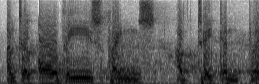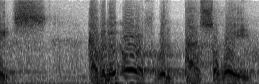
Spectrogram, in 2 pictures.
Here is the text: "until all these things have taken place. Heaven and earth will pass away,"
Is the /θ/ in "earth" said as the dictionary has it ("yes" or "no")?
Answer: yes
